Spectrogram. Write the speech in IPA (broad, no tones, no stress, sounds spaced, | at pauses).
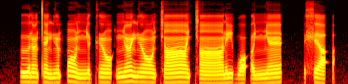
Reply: ɯ ɾ œ̃ t ɛ̃ ɡʲ ɔ̃ p ɔ̃ ɲ ʌ kʲ ɔ̃ː ʔ ɲ œ̃ ɡʲ ɔ̃ː c ãː c ãː ɾ i b ɔ ʔ ʌ ɲ ɛ̃ | xʲ a ʔ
